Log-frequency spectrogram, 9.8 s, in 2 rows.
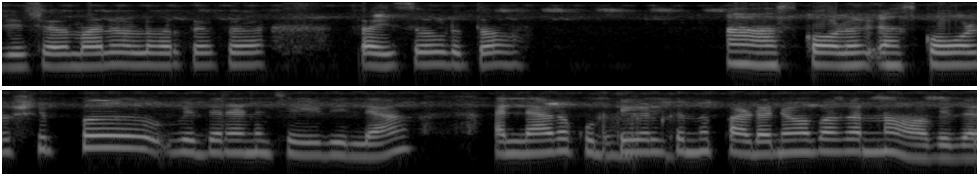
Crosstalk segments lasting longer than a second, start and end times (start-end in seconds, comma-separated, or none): none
